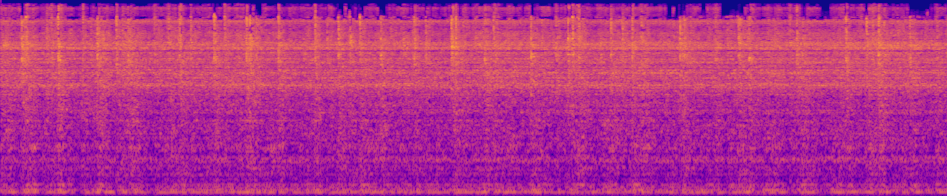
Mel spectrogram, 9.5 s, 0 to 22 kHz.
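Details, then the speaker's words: Freshly installed LS3 V8, second run building oil pressure to check line fittings: loud, deep, choppy idle lope, steady and even with no misses; normal idle. "And then the second time I was building up some oil pressure to make sure I had all the lines fitting."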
